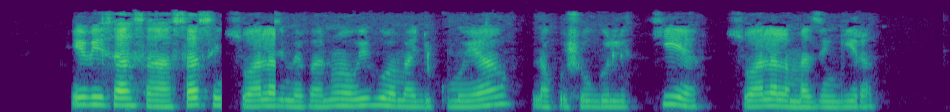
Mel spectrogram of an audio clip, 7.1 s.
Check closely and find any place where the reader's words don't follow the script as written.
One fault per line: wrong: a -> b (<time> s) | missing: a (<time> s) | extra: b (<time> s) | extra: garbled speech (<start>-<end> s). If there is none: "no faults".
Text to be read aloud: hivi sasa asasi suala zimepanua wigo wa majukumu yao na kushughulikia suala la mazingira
no faults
